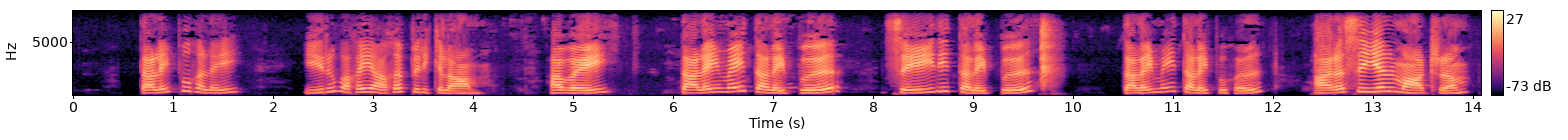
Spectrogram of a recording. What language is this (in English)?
Tamil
